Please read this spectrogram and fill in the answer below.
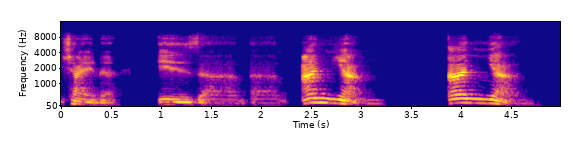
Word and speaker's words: Anyang: the Shang dynasty China is um um Anyang Anyang. It's spelled it's spelled a n y a n g.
